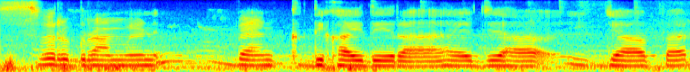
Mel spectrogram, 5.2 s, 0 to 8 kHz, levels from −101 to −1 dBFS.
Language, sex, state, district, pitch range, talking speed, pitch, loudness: Hindi, female, Haryana, Jhajjar, 180-195 Hz, 105 wpm, 185 Hz, -17 LUFS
